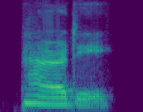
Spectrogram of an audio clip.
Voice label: "parody", Indian; Dictionary

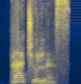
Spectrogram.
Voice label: "patulous", Indian; Dictionary

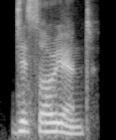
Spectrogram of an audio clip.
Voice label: "disorient", Indian

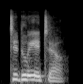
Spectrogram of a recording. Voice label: "tidewaiter", Indian

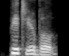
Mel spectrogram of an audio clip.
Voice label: "pitiable", Indian; Dictionary

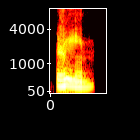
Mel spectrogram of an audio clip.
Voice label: "REME", Indian

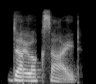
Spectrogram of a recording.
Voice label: "dioxide", Indian

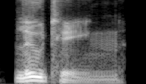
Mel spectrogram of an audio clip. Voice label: "lutein", British

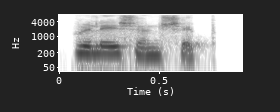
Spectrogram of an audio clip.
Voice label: "Relationship", Indian

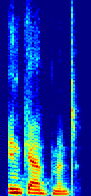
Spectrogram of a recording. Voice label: "Encampment", Indian

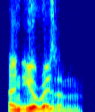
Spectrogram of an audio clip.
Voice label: "aneurysm", British

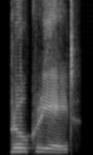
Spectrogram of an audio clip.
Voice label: "procreate", Indian; Dictionary

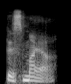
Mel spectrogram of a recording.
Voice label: "pismire", Indian; Dictionary

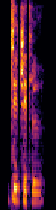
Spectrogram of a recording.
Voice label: "digital", Indian

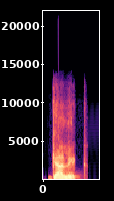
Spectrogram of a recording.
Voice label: "Gallic", Indian

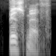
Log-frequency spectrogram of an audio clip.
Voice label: "bismuth", American

